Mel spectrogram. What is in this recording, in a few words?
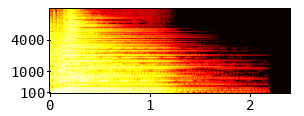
Db 13th Db down, Db13 chord; strummed; JGuitar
